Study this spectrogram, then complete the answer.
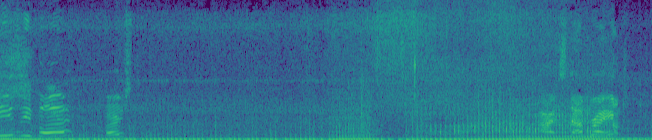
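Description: Car with a manual transmission being driven by a learner, its engine droning loudly and steadily throughout with rising and falling revs, while people talk and call out over it.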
